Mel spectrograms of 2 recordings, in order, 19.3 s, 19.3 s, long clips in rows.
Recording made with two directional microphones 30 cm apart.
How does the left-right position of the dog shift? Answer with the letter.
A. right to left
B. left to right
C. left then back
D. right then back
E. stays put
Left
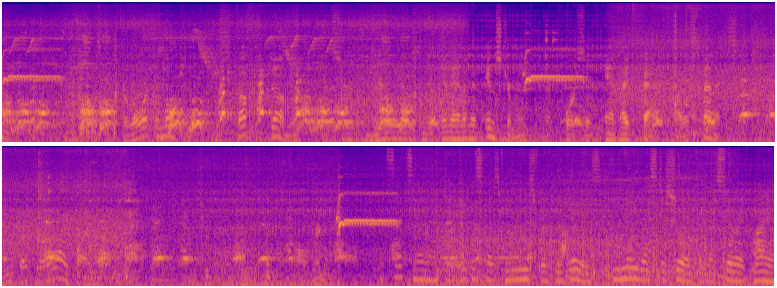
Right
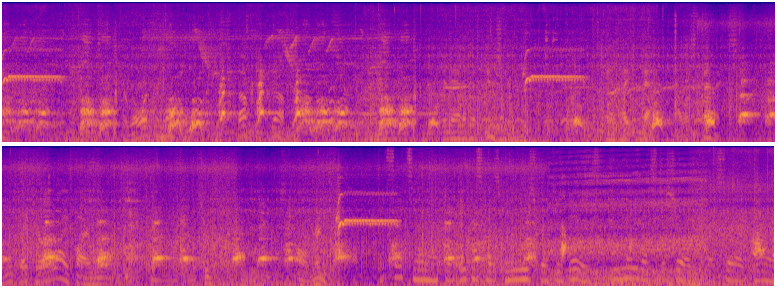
B.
